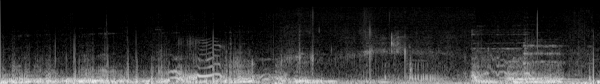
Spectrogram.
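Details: Low, irregular rumbling and gurgling with a brief squeaky, rising tone midway: stomach growling of an empty stomach (borborygmi).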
